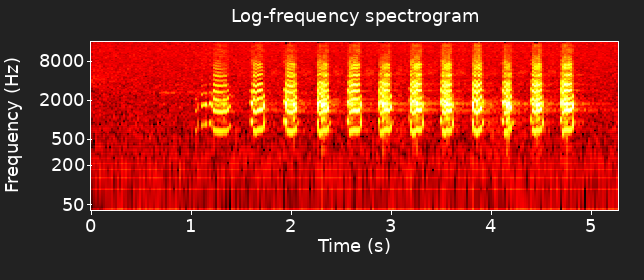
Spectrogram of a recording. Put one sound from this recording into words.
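A hand-held turkey call yelps in a quick, even series of loud notes.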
